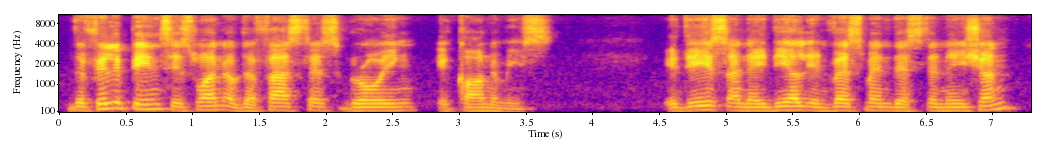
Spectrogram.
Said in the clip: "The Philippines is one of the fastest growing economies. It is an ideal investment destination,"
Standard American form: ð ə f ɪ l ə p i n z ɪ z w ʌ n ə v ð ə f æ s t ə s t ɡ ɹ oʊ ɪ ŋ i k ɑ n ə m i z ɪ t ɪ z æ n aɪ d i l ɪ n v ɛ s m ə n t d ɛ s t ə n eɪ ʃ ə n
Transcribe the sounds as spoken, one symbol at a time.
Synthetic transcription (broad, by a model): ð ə f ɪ l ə p i n s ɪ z w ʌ n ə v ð ə f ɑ s t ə s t ɡ ɹ oʊ ɪ ŋ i k ɑ n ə m i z ɪ t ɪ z æ n aɪ d i l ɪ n v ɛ s m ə n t d ɛ s t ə n eɪ ʃ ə n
